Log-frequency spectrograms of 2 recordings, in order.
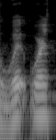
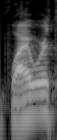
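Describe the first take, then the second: First: Whitworth with a short i, like "wit-worth"; short-i pronunciation. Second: Whitworth with a long i, like "why-worth"; alternative pronunciation. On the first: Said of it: "I think it's Whitworth". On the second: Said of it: "Is it Whitworth or Whitworth". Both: Shown as a demonstration.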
